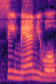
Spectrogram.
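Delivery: ordinary delivery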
